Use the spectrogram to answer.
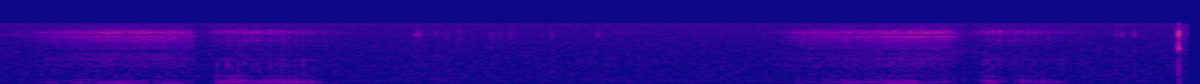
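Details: Jake snoring: two slow, rough snoring breaths about three seconds apart, each a low rattling inhale followed by a softer exhale.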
